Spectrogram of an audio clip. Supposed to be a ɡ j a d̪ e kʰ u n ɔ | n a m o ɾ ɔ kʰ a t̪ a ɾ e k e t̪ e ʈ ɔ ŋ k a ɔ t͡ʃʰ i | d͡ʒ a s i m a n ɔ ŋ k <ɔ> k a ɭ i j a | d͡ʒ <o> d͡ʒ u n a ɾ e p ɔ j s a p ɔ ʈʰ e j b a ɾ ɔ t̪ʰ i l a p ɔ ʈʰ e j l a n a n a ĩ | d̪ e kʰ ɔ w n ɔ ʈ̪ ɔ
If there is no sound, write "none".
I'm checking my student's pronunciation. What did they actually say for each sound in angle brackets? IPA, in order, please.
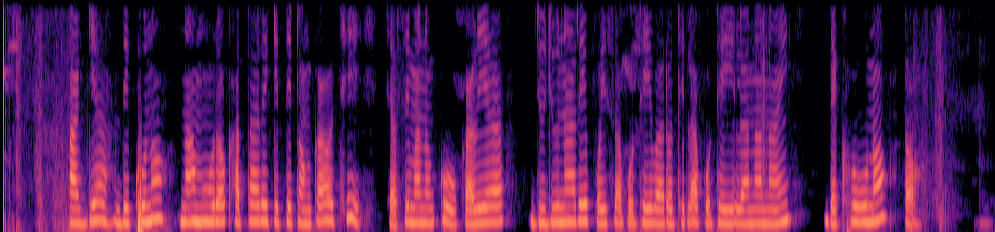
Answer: u, u

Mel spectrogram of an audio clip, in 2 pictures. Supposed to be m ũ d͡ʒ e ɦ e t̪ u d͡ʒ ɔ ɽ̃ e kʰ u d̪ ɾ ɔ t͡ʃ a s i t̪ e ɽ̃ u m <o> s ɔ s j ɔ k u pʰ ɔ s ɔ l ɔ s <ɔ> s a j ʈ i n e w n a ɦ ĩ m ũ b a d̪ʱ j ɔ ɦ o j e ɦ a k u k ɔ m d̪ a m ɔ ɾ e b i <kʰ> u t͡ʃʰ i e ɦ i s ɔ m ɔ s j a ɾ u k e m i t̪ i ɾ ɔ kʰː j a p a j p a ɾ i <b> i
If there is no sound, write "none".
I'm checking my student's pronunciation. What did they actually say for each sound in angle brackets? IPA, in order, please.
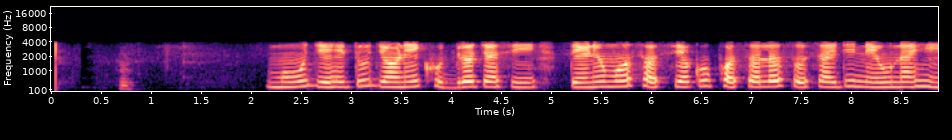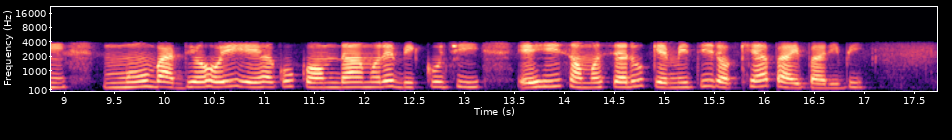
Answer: o, o, k, b

